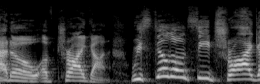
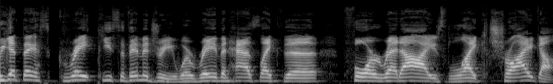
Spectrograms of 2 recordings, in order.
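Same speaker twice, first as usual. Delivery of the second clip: ordinary talk, nothing marked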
